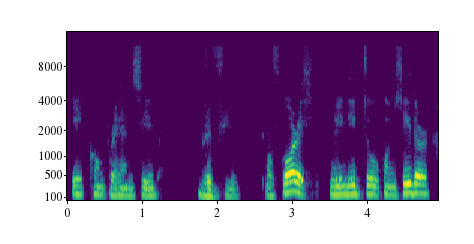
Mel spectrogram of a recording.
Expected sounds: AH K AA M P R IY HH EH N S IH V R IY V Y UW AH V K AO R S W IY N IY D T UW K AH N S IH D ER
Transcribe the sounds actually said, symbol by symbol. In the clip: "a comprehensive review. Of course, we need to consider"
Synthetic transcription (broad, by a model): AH K AA M P R IY HH EH N S IH V R IY V Y UW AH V K AO R S W IY N IY D T UW K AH N S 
